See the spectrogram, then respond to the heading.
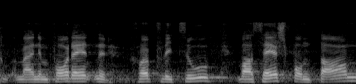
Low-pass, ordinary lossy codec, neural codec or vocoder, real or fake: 7.2 kHz; none; none; real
